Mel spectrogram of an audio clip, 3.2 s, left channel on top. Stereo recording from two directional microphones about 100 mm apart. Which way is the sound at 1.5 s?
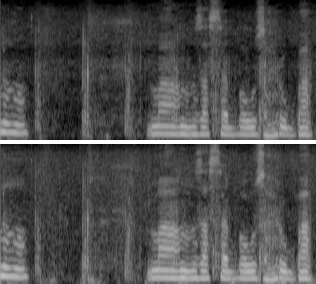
30° right (ahead or behind).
